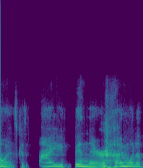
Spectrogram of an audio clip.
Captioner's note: chuckles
